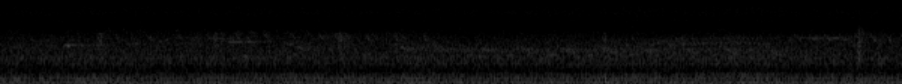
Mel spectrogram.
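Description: Near silence with faint bird calls: scattered short chirps and a few brief whistled notes over a low hiss, and a soft tick near the end.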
